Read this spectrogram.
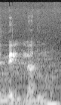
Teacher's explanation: نون ساکن کے بعد لام آ رہا ہے، یہاں بھی ادغام ہوگا، ملائیں گے لیکن گننا نہیں کریں گے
